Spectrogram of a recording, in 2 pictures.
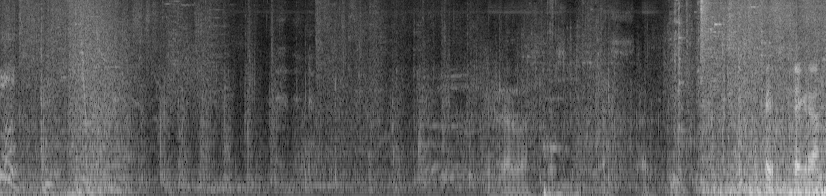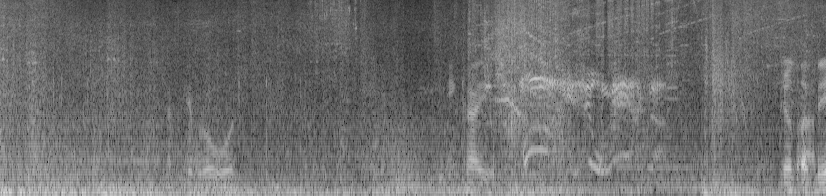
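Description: Heavy armoured footsteps clank on a metal floor.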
